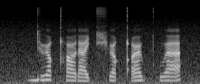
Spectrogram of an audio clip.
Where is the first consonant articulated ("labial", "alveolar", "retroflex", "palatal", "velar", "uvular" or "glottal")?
alveolar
